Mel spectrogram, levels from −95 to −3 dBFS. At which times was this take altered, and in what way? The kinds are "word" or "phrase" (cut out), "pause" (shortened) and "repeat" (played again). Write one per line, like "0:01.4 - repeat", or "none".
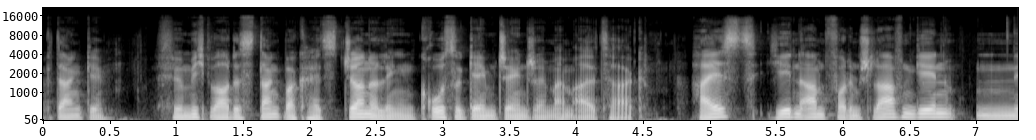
0:01.2 - word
